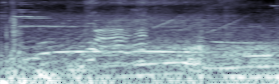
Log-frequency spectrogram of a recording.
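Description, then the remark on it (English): A taxi's engine roars loudly as the cab driver guns it along the road shoulder, its pitch climbing in a steady, strained whine over a dense rumble that lasts throughout. “He hits the shoulder, guns it.”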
